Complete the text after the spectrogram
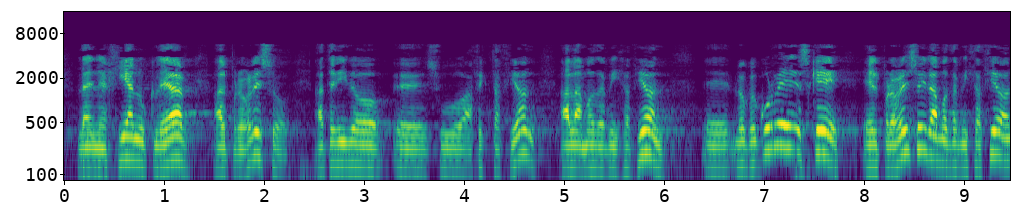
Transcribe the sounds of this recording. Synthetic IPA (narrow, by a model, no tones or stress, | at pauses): laene̞ɾxianukle̞aɾalpɾo̞ɣ̞ɾe̞so̞ | at̪e̞niðo̞suafe̞k̚t̪aθjo̞n | alamo̞ð̞e̞ɾniθaθjo̞n | lo̞ke̞okure̞eske̞ːlpɾo̞ɣ̞ɾe̞so̞ilamo̞ðe̞ɾniθaθjo̞n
